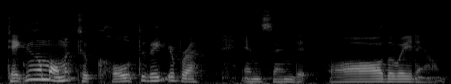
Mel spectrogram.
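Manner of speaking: calm, even meditation guide voice; guided meditation. Acted. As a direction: gently lead the listener through the body scan. Leads a guided body scan.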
